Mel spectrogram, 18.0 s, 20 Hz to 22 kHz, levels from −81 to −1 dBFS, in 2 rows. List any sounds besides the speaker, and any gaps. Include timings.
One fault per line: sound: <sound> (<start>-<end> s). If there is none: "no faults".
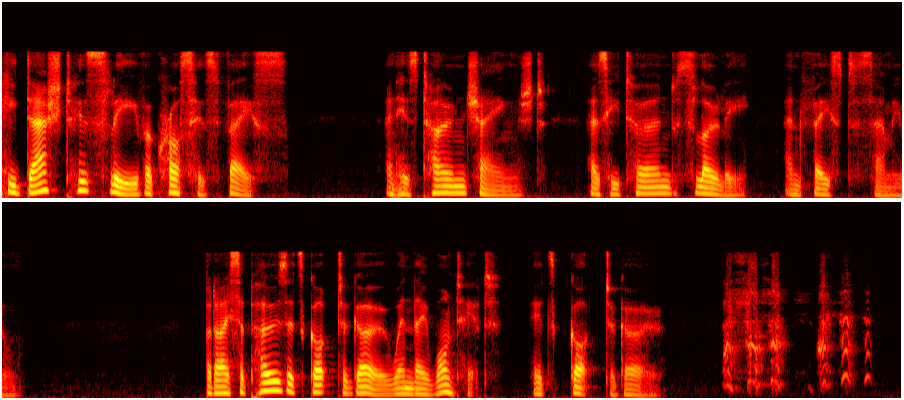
sound: laugh (16.2-17.8 s)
